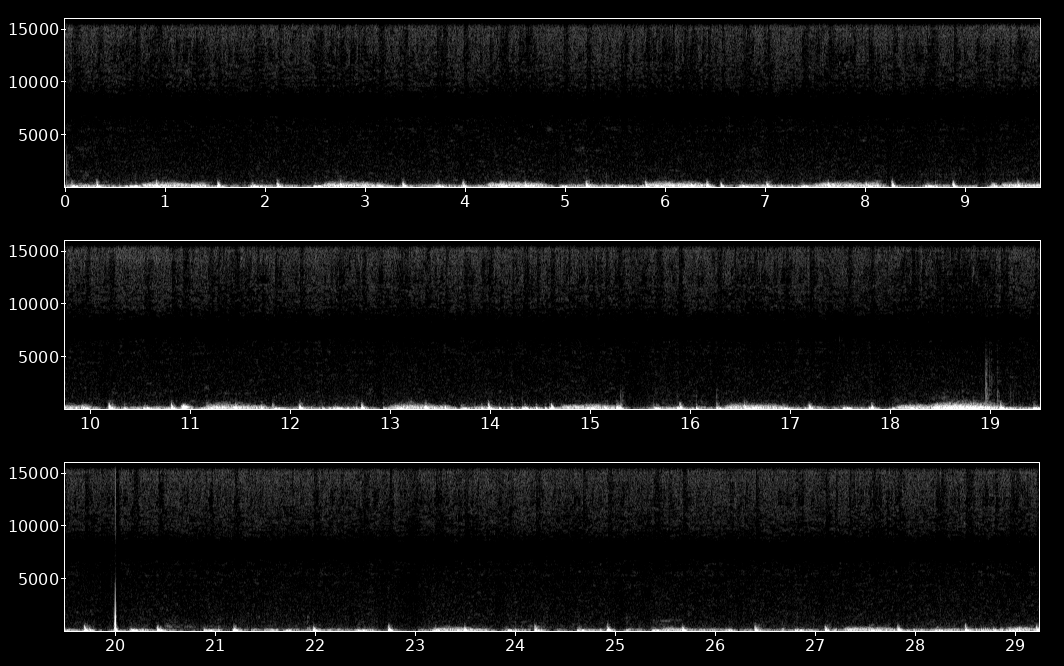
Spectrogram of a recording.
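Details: Own heartbeat recorded after running in place for a few minutes, possibly over the stomach: quick, regular low thumps with waves of heavy breathing, a fast heartbeat after exercise.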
